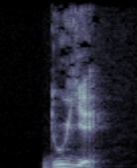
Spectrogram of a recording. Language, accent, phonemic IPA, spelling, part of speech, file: French, France, /du.jɛ/, douillet, adjective, LL-Q150 (fra)-douillet.wav
- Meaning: 1. cosy, comfy, snug 2. soft, oversensitive to pain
